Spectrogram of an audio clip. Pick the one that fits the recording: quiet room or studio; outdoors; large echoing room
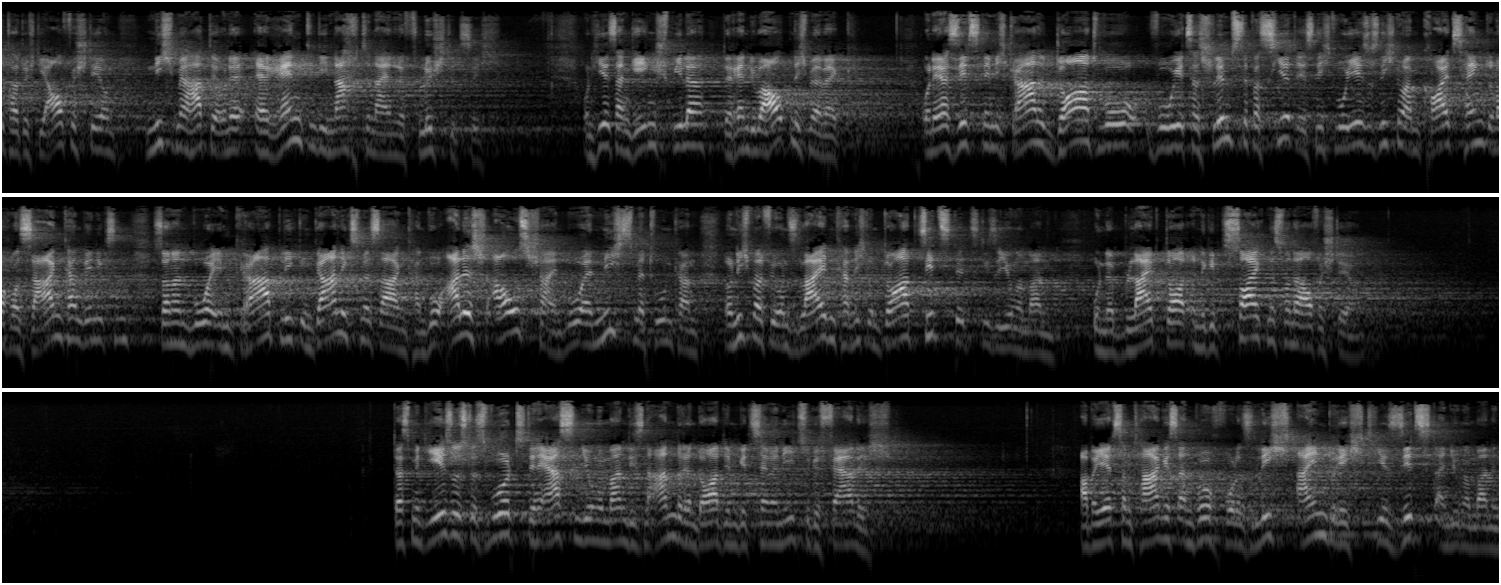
large echoing room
